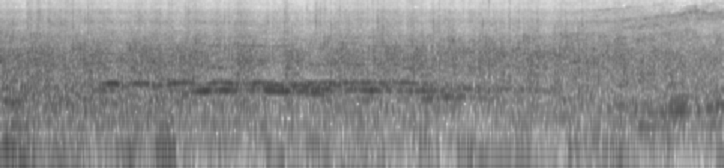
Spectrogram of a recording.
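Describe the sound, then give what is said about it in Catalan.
Sustained applause from a crowd, an ovation for politician Proens at the Popular Party headquarters, a dense steady wash of clapping that holds loud and even throughout, with a faint whistle-like tone briefly audible within it. “Emocionada, Proens ha seguit el recorregut cap a la seu dels populars, on continuava l'ovació.”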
